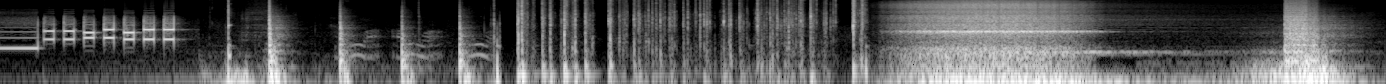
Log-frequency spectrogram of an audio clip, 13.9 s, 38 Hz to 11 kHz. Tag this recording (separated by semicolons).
Essen; January2013; SonicPostcards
